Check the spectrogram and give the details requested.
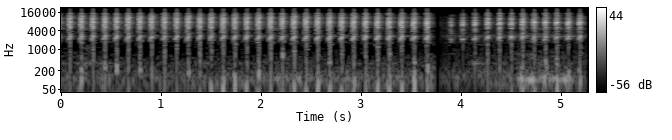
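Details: Rolling song of a long-tailed shrike, clear but coarse in tone: quick regular rasping notes about three per second, one short gap near the end, then the same rough series resumes.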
